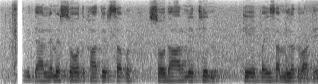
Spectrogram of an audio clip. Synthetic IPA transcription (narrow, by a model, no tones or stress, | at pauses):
ɪsʋɪd̪jaːləjmẽsoːd̪ʱkʰaːt̪ɪɾsəbʱ | soːd̪ʱaːɾnɪt̪ʰɪn | kepəɪsamɪlət̪baːʈeː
